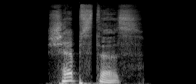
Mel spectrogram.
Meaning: strong/mixed nominative/accusative neuter singular superlative degree of schepp
- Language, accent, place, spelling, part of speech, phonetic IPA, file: German, Germany, Berlin, scheppstes, adjective, [ˈʃɛpstəs], De-scheppstes.ogg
